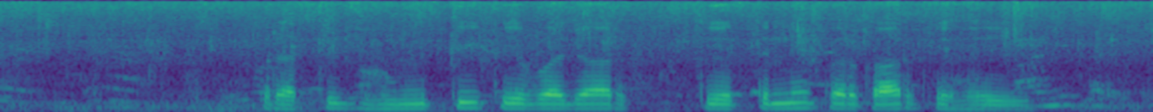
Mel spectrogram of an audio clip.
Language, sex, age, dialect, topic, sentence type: Magahi, male, 56-60, Central/Standard, agriculture, statement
